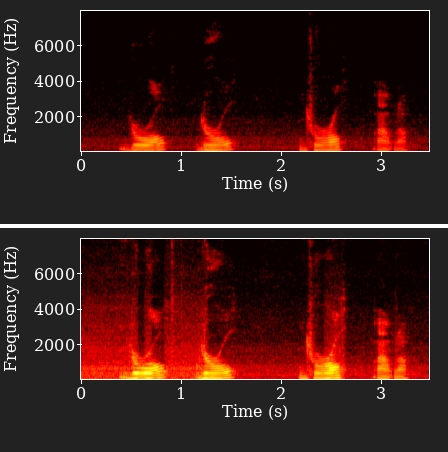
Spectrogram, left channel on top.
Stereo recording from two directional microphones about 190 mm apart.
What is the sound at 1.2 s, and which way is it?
Speech, 30° left (ahead or behind).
